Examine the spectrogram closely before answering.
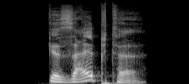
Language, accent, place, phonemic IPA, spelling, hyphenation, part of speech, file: German, Germany, Berlin, /ɡəˈzalptə/, Gesalbte, Ge‧salb‧te, noun, De-Gesalbte.ogg
- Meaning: anointed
